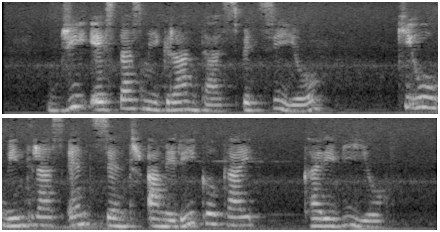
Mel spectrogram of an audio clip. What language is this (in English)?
Esperanto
